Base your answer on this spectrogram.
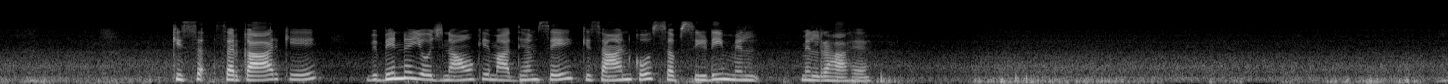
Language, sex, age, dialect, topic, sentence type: Chhattisgarhi, female, 25-30, Western/Budati/Khatahi, agriculture, statement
